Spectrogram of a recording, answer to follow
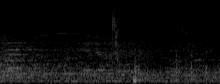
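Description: Faint murmur of a large legislative chamber with distant voices, and one short knock about halfway through.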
